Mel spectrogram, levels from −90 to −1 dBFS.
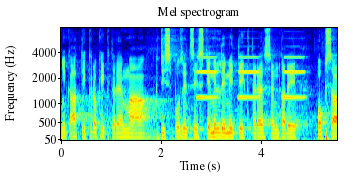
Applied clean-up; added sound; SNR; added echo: none; Wind instrument, woodwind instrument; 4 dB; none.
